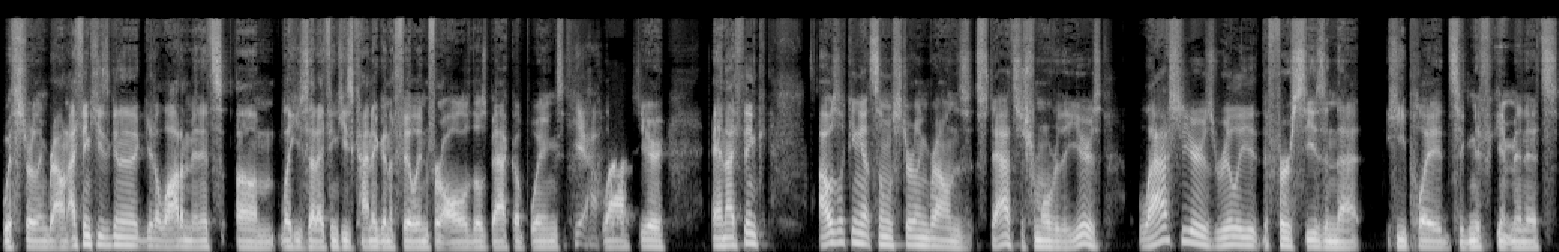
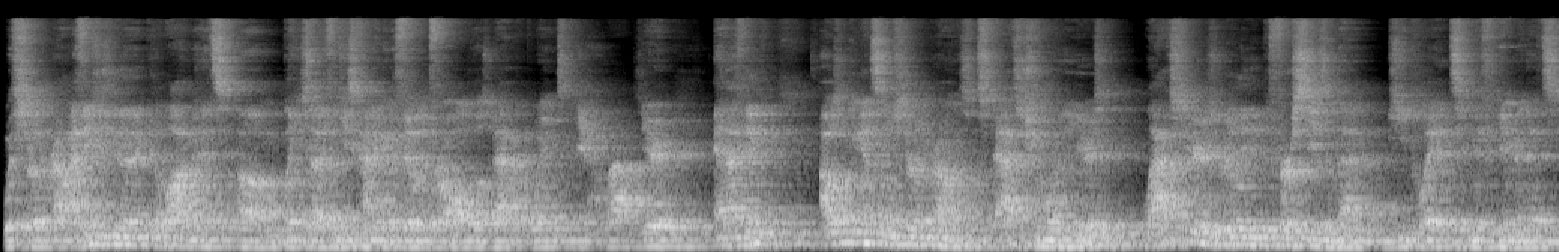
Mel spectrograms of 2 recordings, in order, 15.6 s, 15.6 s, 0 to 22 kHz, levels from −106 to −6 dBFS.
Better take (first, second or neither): first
